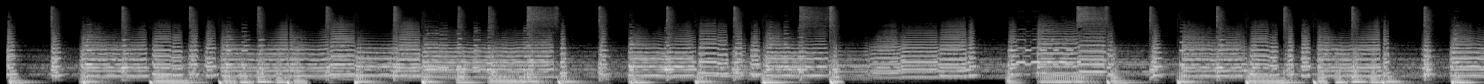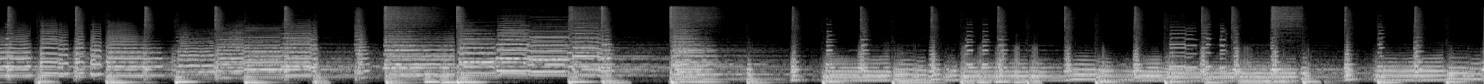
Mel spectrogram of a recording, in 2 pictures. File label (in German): Rot Gold Polka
